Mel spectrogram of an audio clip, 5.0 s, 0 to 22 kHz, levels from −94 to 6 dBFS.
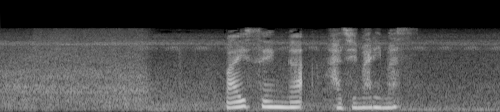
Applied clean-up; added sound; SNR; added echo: none; none; none; none.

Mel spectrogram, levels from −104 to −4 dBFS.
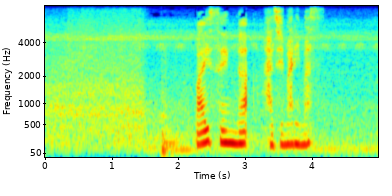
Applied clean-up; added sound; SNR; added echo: none; Bowed string instrument; 13 dB; none.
